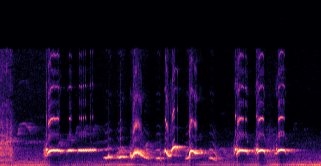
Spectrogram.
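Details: White-rumped shama singing as a lure to stimulate other birds to reply: a loud, sustained whistle leads into a rapid run of wavering, warbled whistled notes, then a final long whistled note.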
